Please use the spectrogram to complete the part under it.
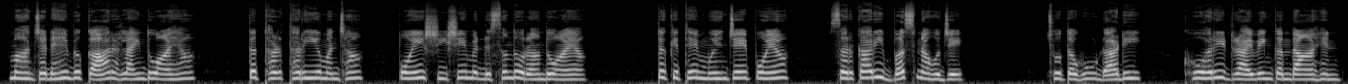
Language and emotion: Sindhi, fearful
